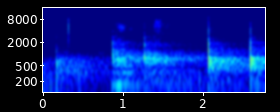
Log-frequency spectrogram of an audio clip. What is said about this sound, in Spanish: tú lo tocas y dices, vamos a ver uno que esté lleno, a ver cómo suena. El del fondo está lleno, vamos allá, a ver si se nota la diferencia simplemente tocando.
